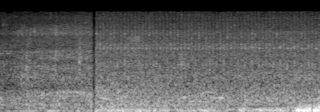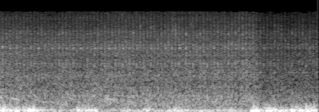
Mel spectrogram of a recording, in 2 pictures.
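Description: Car engine idling and creeping slowly forward, a low rumble that grows louder about halfway through.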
